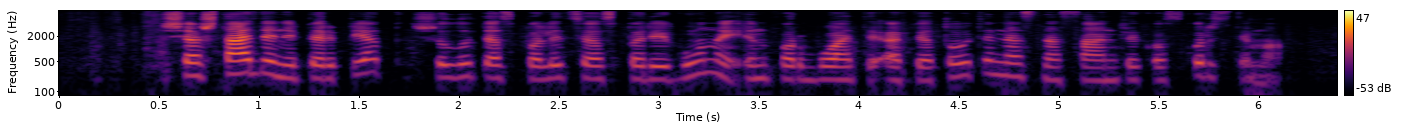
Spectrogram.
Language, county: Lithuanian, Vilnius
